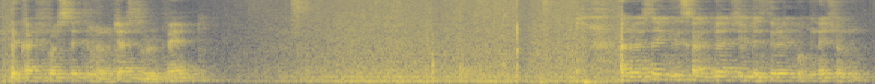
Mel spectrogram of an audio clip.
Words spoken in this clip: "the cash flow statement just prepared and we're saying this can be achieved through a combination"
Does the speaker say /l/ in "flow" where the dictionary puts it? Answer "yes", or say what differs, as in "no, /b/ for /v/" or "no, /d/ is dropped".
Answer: no, /l/ is dropped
